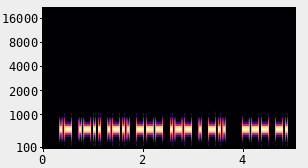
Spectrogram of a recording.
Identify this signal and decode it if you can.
Morse code, heard as a keyed tone, about 25 wpm, 600 Hz. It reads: ALLOWED ON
